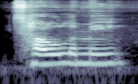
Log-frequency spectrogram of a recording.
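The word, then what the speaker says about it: Ptolemy: the last days of toam me gray the p is silent but it's p t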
